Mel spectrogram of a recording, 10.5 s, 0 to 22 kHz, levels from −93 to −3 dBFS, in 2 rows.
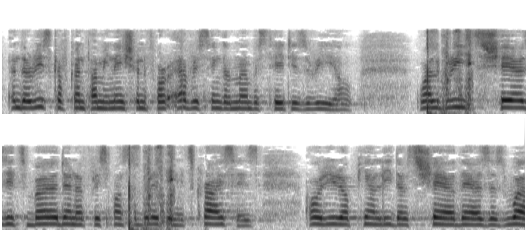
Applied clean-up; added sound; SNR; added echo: none; Writing; 7 dB; none.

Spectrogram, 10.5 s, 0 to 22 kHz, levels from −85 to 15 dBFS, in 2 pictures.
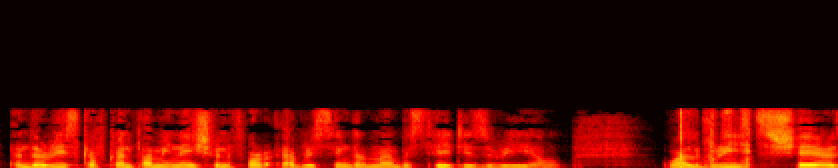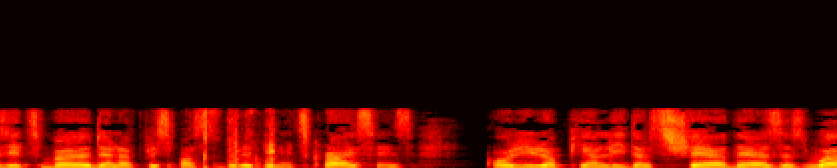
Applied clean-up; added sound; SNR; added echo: neural mask model RNNoise.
